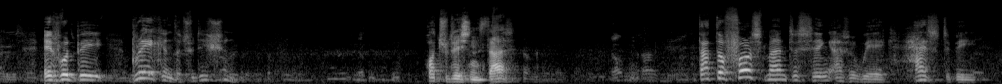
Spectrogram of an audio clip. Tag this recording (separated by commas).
Speech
